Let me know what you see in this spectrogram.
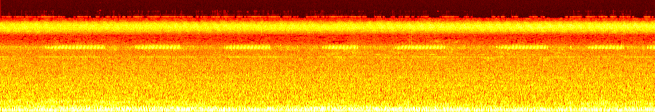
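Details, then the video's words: Crickets in a forest near the top of a mountain, recorded live: short high trills, each under a second, repeat about every one and a half seconds over a steady high insect hum and a low rumble of wind. "Calm Forest in Mountain With Crickets, Insects Sound"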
